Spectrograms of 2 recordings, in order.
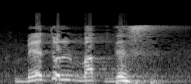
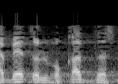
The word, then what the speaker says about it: بیت المقدس: بیت المقدس یا بیت المقدس دونوں طرح تلفظ صحیح.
